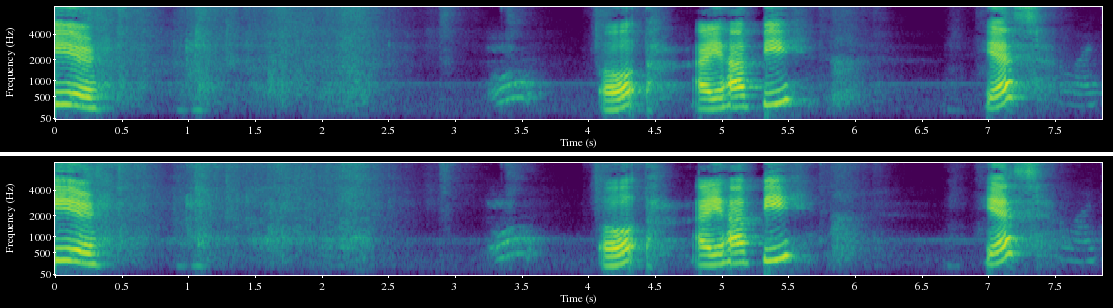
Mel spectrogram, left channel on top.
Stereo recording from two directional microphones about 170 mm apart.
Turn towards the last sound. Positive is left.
turn(degrees=-20)  # may be behind; listen again after turning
